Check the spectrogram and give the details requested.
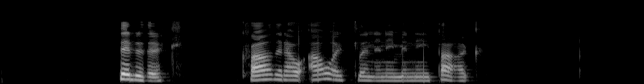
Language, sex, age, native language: Icelandic, female, 30-39, English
